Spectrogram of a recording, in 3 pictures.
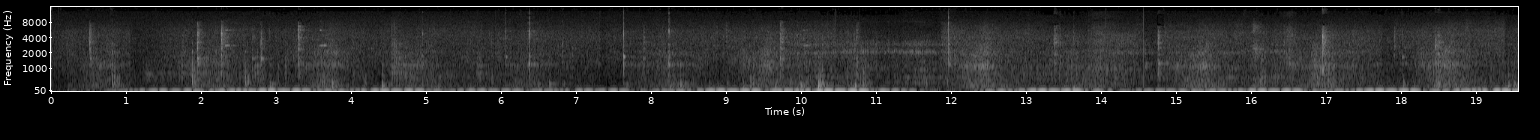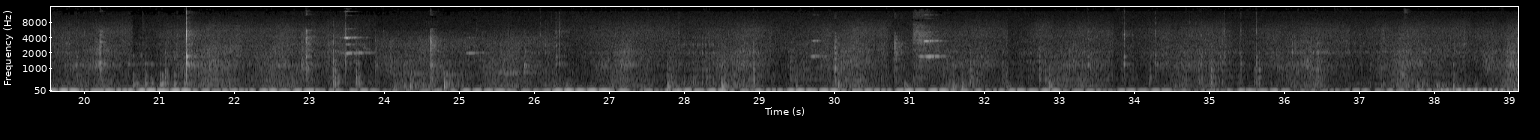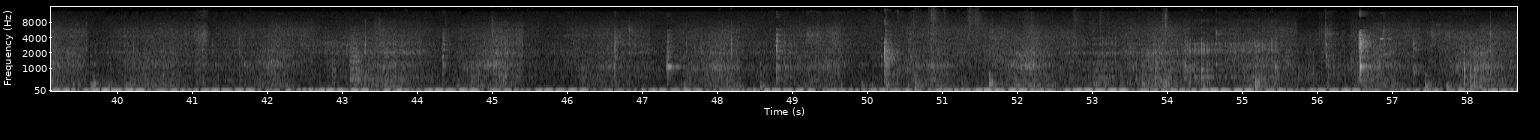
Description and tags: Came up with my own version of a windmill, following instructions on another site:
Though instead of pitch-shifting some of the sounds as instructed, I time-stretched them (also affecting the pitch) to give them a bigger feel.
